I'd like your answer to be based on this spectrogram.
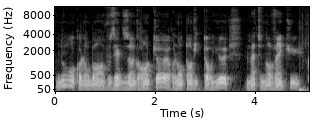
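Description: A man's voice: deep voice, slow, mellow. A man reading an audiobook, voicing a passionate, determined young woman who presses her questions ardently.

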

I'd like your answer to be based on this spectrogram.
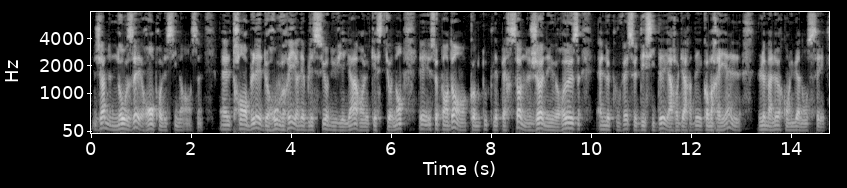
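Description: A man narrating a classic novel in a measured, expressive reading. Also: low voice, husky. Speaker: audiobook narrator.

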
